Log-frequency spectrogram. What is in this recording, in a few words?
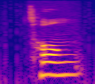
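"cong" first tone, Chinese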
